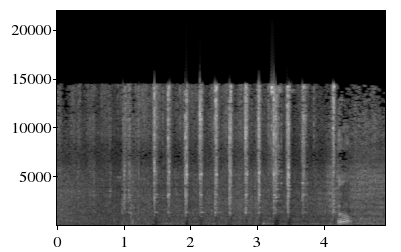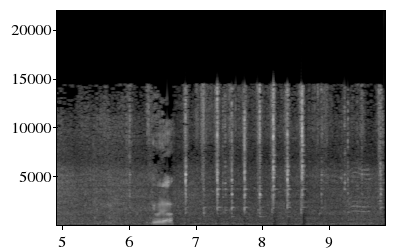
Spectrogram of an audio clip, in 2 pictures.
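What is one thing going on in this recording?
Coins and sand rattle and clink in a metal scoop as it is shaken.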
